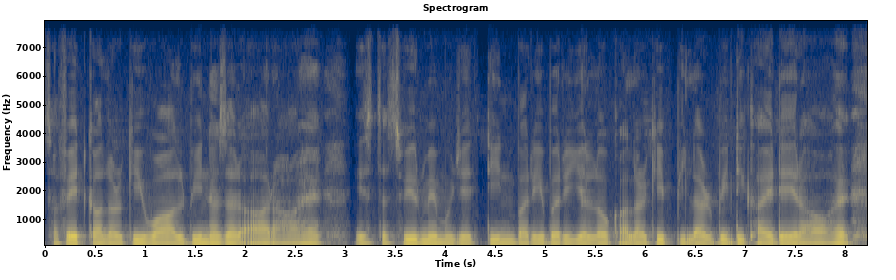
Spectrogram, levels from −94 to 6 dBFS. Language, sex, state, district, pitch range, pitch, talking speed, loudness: Hindi, male, Arunachal Pradesh, Lower Dibang Valley, 95-100 Hz, 95 Hz, 180 wpm, -18 LUFS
